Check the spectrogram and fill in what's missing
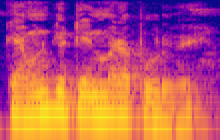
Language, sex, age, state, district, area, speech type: Bengali, male, 60+, West Bengal, Darjeeling, rural, spontaneous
